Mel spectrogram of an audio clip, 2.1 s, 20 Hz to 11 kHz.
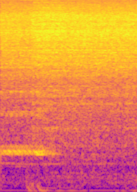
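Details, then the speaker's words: E39 BMW 540i 4.4L V8 running: loud whine/whistle and hiss, mistaken for a pulley or water pump bearing; failed crankcase ventilation valve closed off, so the engine pulls vacuum; vacuum leak whistle. "all right so that's the noise that I was talking about it sounds like what a pulley or maybe the water pump very very typical noises like that that you would you think it's a bearing starting to fail but in fact it's the crank Cas vet"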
